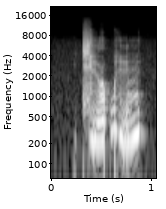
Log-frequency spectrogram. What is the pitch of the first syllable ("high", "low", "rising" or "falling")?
rising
